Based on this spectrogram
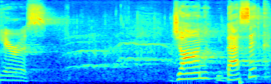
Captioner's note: crowd applauding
